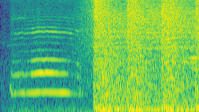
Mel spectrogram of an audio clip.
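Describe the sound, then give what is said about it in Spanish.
A single drawn-out cat meow, clear and fairly loud, sliding slightly downward in pitch, followed abruptly by a burst of loud, dense rushing noise. “¿Por qué tienes un gato?”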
